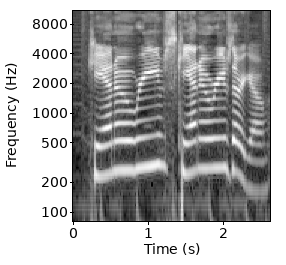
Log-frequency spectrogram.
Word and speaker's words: Keanu Reeves: Yeah, I think that's how Canoe Reeves. Keanu Reeves.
